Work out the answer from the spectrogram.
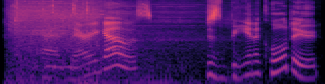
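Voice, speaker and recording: A woman live streamer giving casual, playful, animated commentary on a game. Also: medium pitch, slow, background noise. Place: indoors at home. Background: faint game music.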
